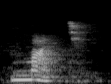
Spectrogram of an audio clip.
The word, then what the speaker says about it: мать: Entonces yo pronuncio la T como si yo tuviera la intención de decir la I, como si yo tuviera la intención de decir mать, pero yo no digo la I, yo solamente digo mать.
